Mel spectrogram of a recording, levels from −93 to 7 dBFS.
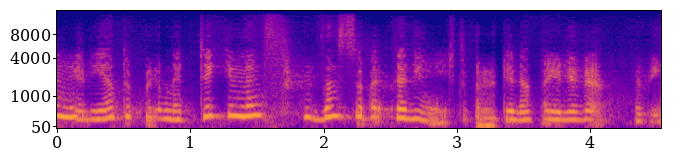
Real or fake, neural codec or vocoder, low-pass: fake; codec, 44.1 kHz, 0.9 kbps, DAC; 14.4 kHz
